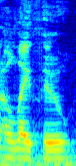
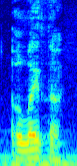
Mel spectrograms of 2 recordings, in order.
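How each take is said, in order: First: The name is said with the rejected pronunciation. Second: The name is said with the accepted pronunciation. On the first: The speaker calls it wrong. "Not Olathe" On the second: The speaker calls it right. "Like duh, like you said"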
